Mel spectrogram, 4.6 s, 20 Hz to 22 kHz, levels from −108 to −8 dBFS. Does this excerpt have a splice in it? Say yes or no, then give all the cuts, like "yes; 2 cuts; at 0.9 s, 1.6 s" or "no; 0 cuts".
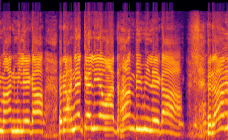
no; 0 cuts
